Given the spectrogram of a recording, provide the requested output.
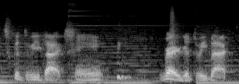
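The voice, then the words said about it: Put-on gangster-style accent. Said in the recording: “Is that a new accent you picked up ... I got to get gangster”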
